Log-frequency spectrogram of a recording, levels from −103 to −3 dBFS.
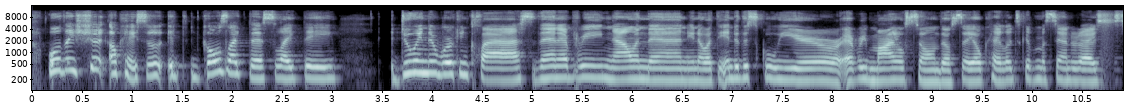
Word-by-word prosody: Well, 330 +3 +1
they 355 0 0
should 365 +1 +2
okay, 285 -7 -1
so 250 +5 +3
it 230 0 -6
goes 300 +5 +2
like 290 -1 -2
this, 215 -1 +3
like, 210 -1 -3
they 215 -1 -3 0.6
doing 300 +5 +1
their 300 0 -2
work 280 0 -1
in 275 - -4
class, 195 -2 +3
then 215 +3 +2
every 225 0 -1
now 205 -1 +2
and 210 0 -3
then, 195 0 +1
you 195 - -4
know, 185 -1 -2
at 185 - -4
the 195 - -4
end 210 +1 -3
of - - -6
the 225 - -2
school 225 -2 +1
year 195 -2 -2
or - - -2
every 205 +3 -2
milestone, 195 -1 0
they'll 180 -1 -3
say, 185 +1 +4
"Okay, 185 +1 -3
let's 195 +1 -4
give 210 0 -10
'em 205 - -10
a - - -9
standardized 190 -2 +1
210 Hz, 225 wpm, -22 LUFS, 195-230 Hz, 0.6 s, say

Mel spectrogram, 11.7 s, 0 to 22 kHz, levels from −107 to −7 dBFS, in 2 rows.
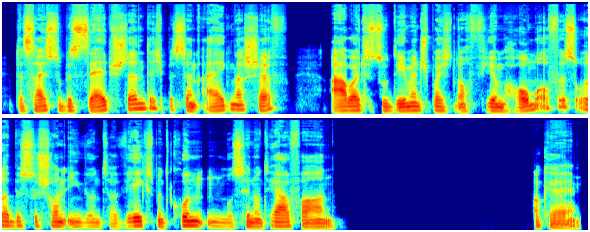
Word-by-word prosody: Das 95 +1 +1
heißt, 105 +2 +2
du - - -5
bist 95 -2 +4
selbstständig, 130 - +1
bist 105 -1 -3
dein 95 - 0
eigener 110 +5 -1
Chef. 105 -3 -2 0.4
Arbeitest 100 +2 +4
du 100 - -2
dementsprechend 95 +1 0
auch 85 0 -3
viel 95 +2 -3
im 85 -1 -1
Homeoffice, 125 - +1
oder 115 - 0
bist 110 0 -3
du 115 - -5
schon 110 +1 0
irgendwie 100 -1 -6
unterwegs 100 +4 -2
mit 90 0 -4
Kunden, 120 -4 +1
musst 95 -1 -4
hin 100 -2 0
und 95 +4 -4
herfahren? 105 -4 +1 2.0
Okay. 80 -3 -3
100 Hz, 150 wpm, -23 LUFS, 95-110 Hz, 2.0 s, bist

